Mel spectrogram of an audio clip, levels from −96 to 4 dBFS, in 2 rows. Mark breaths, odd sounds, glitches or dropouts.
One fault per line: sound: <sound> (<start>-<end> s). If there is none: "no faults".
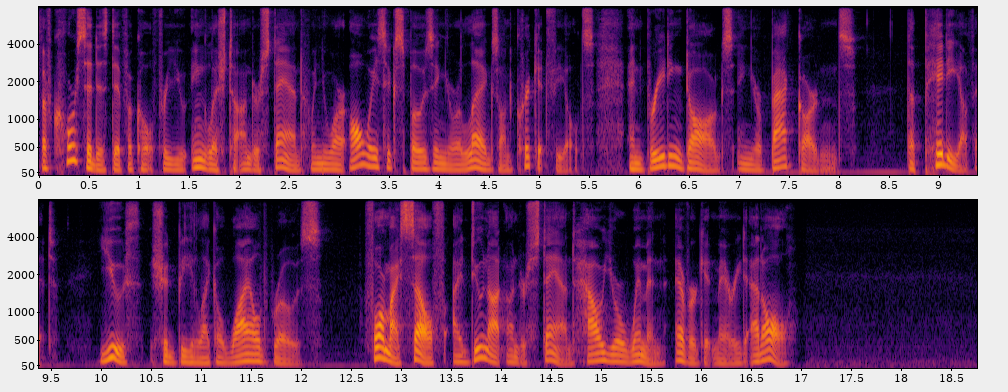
no faults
